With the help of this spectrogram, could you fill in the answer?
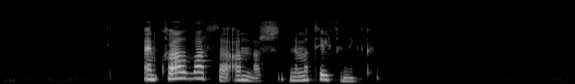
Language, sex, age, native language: Icelandic, female, 30-39, Icelandic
